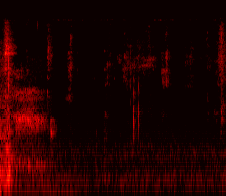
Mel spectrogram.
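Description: Quiet handling noise: a few faint, short clicks and rustles as a sheet of cardstock and a pair of craft scissors are picked up and handled.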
